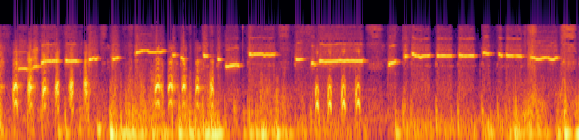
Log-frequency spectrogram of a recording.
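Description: A person whistles the French national anthem, a lively, march-like tune, the melody carried in clear sustained and stepping notes, with faint background rustling and low rumble beneath.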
